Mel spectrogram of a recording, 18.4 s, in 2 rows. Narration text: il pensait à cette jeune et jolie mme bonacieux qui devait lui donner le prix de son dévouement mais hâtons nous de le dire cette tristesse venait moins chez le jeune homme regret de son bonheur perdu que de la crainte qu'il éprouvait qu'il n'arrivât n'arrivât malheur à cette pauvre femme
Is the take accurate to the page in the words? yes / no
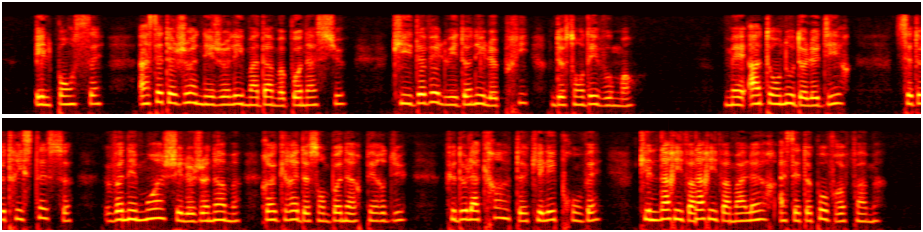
yes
